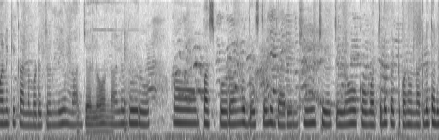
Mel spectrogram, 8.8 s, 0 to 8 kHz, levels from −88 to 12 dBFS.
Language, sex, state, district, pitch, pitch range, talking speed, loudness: Telugu, female, Andhra Pradesh, Chittoor, 245 Hz, 230-255 Hz, 95 wpm, -17 LUFS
